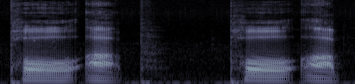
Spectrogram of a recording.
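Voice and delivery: flat robotic cockpit alarm. Retold or imitated. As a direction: say it like an automated warning. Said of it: "the robot voice just going".

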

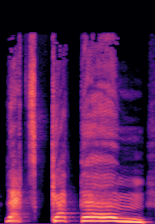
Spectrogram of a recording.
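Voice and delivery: loud, high, drawn-out rallying shout; mock battle cry. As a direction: yell like attackers charging in. Mimics ride workers ganging up.

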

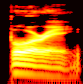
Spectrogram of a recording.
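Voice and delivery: loud, drawn-out taunt; sing-songed. A narrator's reading. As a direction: stretch it into a teasing sing-song. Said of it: "Chuck sing-songed".

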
